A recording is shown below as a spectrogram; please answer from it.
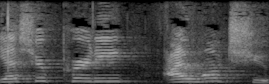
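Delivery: ordinary delivery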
